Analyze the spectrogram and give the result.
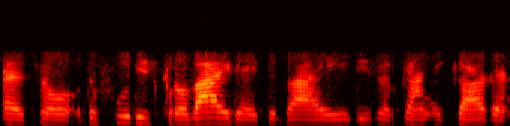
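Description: In an Italian accent, a woman talks at a moderate pace with a fairly low pitch. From Naples, Italy. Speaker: attorney and nonprofit president. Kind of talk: radio interview.

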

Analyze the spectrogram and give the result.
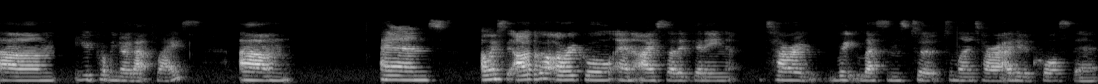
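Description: With an Australian accent, a woman speaks at a medium pitch and moderate pace, her intonation fairly even but her loudness swinging widely. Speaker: country singer-songwriter. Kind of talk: interview. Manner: halting.

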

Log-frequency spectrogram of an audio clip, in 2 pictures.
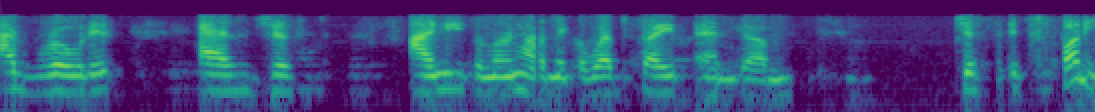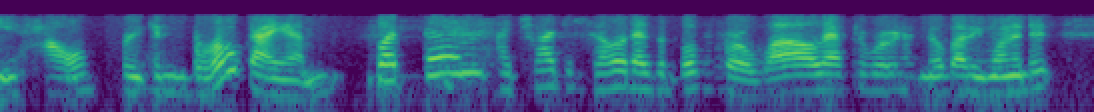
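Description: Fairly quick and with lively intonation, a woman with an American accent talks at a fairly low pitch in an ordinary speaking voice. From US East Coast. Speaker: TV producer and comedy writer. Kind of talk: casual chat.

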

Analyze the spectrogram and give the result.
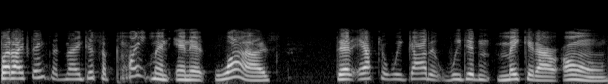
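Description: Speaking at a moderate pace with lively intonation, a woman has a fairly high pitch and an unremarkable speaking voice. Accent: American. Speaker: podcast host. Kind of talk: interview.

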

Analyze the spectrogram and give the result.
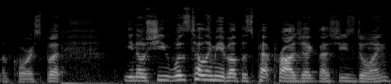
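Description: A man with an unremarkable speaking voice and ordinary pitch variation. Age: 30s. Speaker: podcast host. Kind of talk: casual chat.

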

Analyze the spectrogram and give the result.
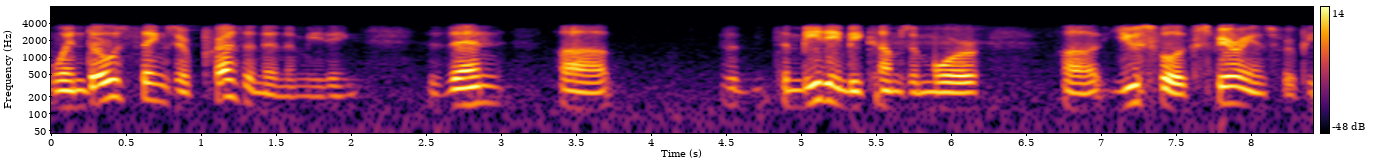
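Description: The speaker has an American accent and a moderate pace. Pitch varies an ordinary amount. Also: man. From Chicago. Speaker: author and workplace consultant. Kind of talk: radio interview.

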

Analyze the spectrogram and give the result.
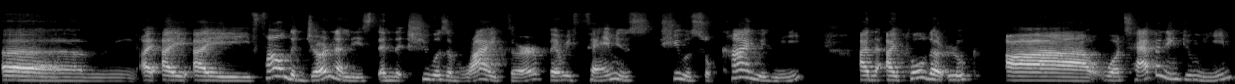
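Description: A woman talks at a very slow pace in a bright, sharp tone. Her loudness swings widely. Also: medium pitch for a woman, ordinary pitch variation. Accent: Italian. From Italy, seaside. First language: Italian. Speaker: author, artist and channeler. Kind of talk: interview. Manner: halting, repeating words.

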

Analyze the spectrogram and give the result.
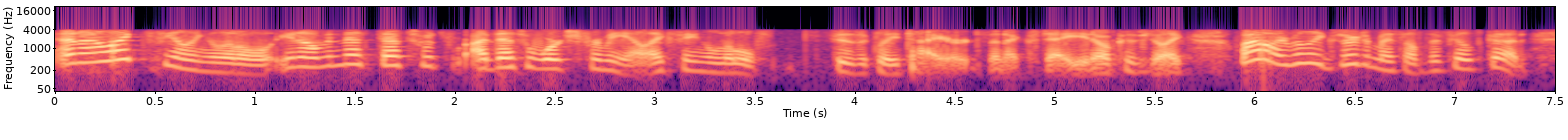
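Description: Talking at a very fast pace, a woman with a high pitch makes very wide pitch swings. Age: 50s. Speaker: motivational speaker and empowerment coach. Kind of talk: interview.

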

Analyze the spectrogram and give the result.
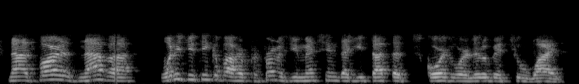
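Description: Speaking at a very fast pace, a man with a high pitch keeps his intonation fairly even. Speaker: podcast host. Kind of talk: casual podcast hosting.

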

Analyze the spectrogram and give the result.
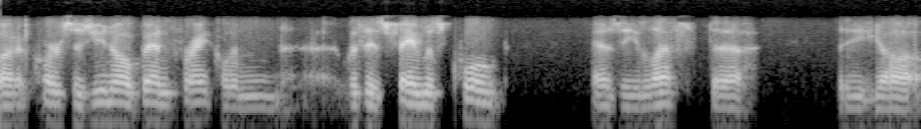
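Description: A plain, everyday voice, fairly slow and with fairly even intonation. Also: man. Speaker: author on the Constitution. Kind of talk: interview.

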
